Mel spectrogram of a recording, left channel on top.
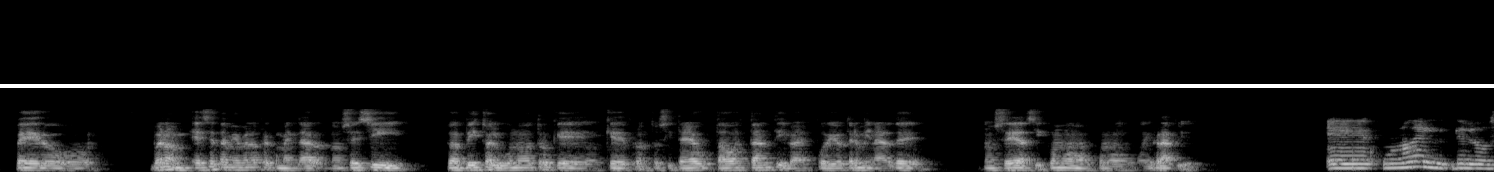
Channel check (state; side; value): silent; left; digital silence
